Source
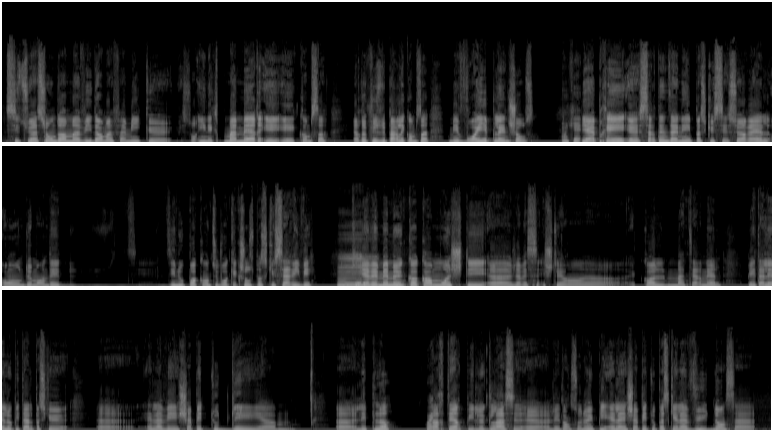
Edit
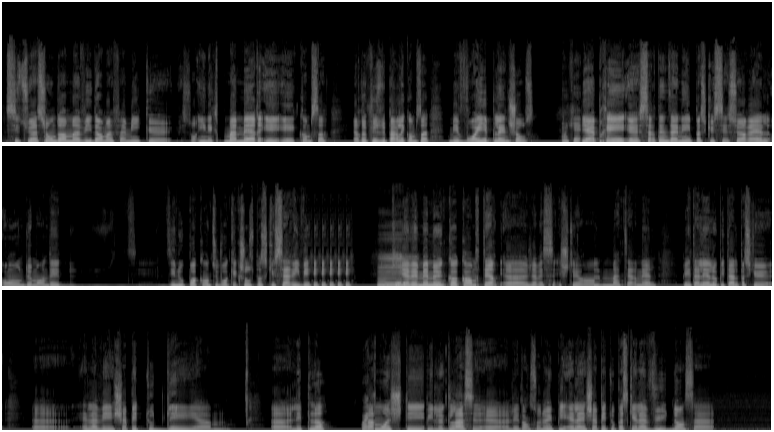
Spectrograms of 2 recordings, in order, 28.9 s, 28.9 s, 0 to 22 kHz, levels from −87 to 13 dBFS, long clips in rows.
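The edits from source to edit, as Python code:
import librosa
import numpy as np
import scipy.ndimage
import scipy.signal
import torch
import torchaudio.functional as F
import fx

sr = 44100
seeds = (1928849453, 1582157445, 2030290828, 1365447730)

y = fx.edit(x, sr, fx.stutter(start_s=13.42, slice_s=0.1, count=6),
    fx.swap(start_s=15.04, length_s=0.61, other_s=24.72, other_length_s=0.31),
    fx.cut(start_s=16.82, length_s=1.01), tone=tone)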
